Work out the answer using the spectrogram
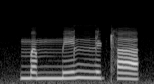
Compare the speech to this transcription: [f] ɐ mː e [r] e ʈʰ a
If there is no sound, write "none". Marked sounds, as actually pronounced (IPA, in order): m, lː

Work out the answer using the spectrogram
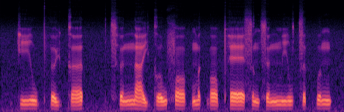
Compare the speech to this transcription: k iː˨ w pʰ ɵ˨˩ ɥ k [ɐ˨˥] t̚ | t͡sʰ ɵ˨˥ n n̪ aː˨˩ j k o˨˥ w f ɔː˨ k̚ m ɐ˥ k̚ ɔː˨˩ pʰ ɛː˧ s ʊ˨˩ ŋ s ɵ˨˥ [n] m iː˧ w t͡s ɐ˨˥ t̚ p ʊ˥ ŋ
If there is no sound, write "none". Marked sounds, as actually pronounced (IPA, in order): ɐ˨˥, n

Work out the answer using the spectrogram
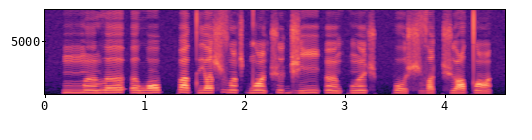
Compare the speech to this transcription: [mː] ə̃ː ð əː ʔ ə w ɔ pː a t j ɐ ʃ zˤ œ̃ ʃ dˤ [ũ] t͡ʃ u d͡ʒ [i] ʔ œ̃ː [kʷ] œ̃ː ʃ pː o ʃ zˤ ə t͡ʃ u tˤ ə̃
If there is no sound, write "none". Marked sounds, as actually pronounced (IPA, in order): mː, õ, iː, kʷ

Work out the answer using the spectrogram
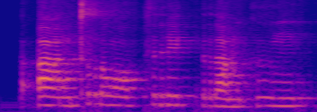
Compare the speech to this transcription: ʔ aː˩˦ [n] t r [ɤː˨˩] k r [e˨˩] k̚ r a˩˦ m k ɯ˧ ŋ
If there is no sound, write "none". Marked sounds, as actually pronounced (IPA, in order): n, ɔː˨˩, e˨˩

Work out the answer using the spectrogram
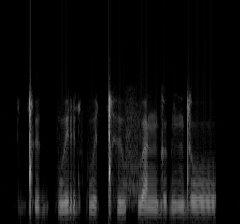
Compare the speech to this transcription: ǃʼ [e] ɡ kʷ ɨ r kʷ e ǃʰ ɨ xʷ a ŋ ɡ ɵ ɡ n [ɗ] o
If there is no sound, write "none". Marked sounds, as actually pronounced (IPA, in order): ɨ, d

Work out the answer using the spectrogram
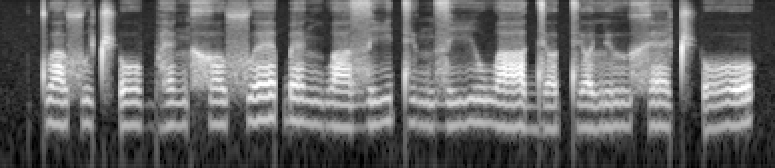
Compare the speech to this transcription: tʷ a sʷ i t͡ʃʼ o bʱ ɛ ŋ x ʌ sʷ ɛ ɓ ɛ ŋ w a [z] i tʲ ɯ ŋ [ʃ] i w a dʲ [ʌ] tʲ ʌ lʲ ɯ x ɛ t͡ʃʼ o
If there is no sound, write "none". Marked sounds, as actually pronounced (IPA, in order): z, z, ʌ

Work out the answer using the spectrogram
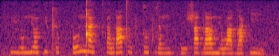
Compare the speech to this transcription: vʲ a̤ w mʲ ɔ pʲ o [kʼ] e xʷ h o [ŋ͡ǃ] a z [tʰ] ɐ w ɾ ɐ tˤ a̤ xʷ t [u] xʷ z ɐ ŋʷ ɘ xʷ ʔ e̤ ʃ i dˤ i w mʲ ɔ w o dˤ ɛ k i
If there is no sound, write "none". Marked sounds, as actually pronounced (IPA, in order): kʼ, ŋ͡ǃ, tʰ, u

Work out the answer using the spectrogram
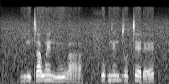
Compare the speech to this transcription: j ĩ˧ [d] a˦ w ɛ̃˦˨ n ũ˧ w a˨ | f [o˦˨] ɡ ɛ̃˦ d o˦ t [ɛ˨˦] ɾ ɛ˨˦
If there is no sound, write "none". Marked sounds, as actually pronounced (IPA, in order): t, o˦, ɛ˦˨

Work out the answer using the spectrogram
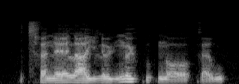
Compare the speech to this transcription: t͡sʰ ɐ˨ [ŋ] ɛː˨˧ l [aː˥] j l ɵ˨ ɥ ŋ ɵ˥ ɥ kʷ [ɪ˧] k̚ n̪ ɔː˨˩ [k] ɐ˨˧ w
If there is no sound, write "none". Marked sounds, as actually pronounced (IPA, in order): n, aː˨, ɪ˧, k

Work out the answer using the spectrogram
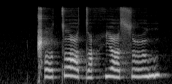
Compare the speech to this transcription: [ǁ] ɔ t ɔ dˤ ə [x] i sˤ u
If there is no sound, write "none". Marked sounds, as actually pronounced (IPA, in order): ǁ, h

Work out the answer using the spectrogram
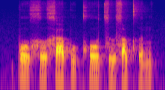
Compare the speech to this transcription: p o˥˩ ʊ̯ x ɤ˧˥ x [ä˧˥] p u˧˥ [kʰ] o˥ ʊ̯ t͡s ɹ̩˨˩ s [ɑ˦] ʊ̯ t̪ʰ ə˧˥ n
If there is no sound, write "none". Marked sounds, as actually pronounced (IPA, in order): ä˧˥, kʰ, ɑ˦

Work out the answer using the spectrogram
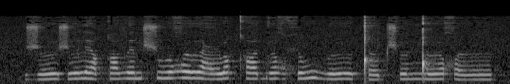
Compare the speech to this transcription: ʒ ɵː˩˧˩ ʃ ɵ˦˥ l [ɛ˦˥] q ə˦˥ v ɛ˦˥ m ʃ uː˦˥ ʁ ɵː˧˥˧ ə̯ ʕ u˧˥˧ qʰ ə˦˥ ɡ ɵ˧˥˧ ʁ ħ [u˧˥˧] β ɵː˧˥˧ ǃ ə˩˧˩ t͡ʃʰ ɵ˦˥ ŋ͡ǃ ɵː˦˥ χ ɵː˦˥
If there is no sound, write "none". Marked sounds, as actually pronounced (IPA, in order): ɛ˧˩, u˧˥˧

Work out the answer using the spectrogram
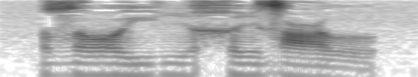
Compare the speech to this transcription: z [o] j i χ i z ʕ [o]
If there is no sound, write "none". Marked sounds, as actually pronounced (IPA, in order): ɔ, o

